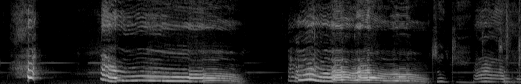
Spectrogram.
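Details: A Shiba Inu screams at a fire alarm, giving long, wavering, howl-like screams after a brief yelp.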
